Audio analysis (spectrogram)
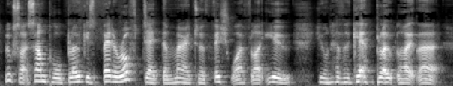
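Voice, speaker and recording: A woman's voice: deep voice, normal speed. A woman voicing a talkative, pompous older man in an audiobook, blustering and patronising in colloquial speech. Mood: scornful. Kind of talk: audiobook character dialogue.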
